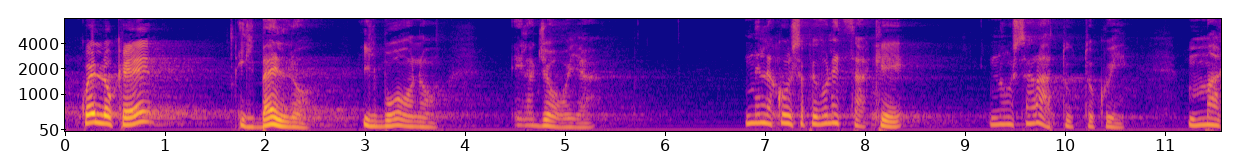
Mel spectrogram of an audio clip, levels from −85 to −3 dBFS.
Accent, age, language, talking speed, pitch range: native, 50-69, Italian, 95 wpm, 135-185 Hz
